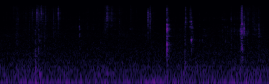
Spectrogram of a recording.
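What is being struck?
Bar of soap shaved with a metal blade.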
